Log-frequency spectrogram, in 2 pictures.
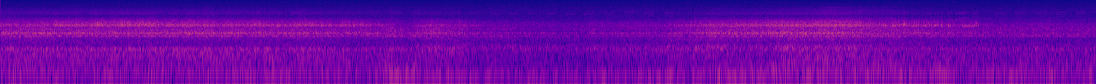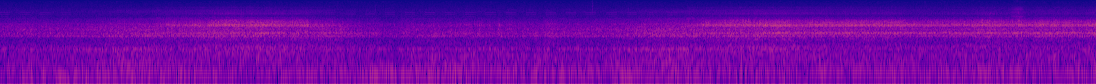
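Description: Airflow rushing over the camera microphone of a paraglider in flight. A steady high tone comes and goes over it in stretches of a few seconds.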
